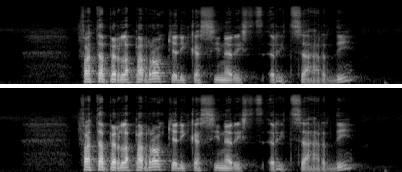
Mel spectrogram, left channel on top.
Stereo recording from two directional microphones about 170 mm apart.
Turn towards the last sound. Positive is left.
turn(degrees=-15)  # may be behind; listen again after turning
